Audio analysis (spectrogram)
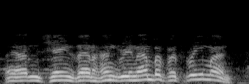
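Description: A man's voice: high voice, brisk, slight background noise, lightly acted. A man playing a chatty, slangy, impatient nightclub dice man in a 1940s radio drama. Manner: folksy slang, gabby. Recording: tinny 1940s radio recording with music behind.

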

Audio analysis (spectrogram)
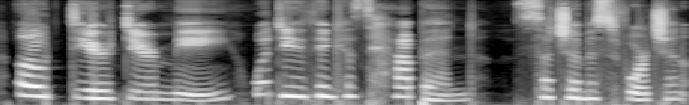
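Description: A woman's voice: mid-range voice, darkish tone, no room sound, voice pushed up, close to an everyday voice. A woman voicing a sweet little girl who is upset and tearful in a storybook reading.

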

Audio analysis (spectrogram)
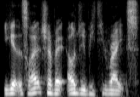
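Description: A man's voice: medium pitch, fairly even intonation, rapid-fire, no echo, clean studio sound. A young man co-hosting a casual podcast, telling stories in a rambling way with frequent swearing and laughter. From Scotland. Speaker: podcast co-host. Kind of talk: casual chat. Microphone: home mic over a voice call.

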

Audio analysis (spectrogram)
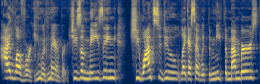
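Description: A woman's voice: high-pitched, normal speed. A woman giving enthusiastic, informal answers as a guest in a casual interview, speaking as the president of a local organization.

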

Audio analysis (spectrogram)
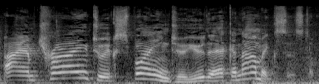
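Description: A brash know-it-all barkeep acted by a man for old-time radio comedy. The delivery is bright and forceful, swinging up and down in pompous, streetwise lectures. It is a live stage recording with faint noise. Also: high voice, wildly swooping pitch, moderate pace, full character voice, low-quality recording.

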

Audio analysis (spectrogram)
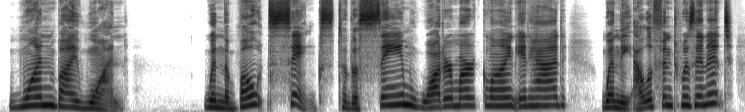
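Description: A woman's voice: medium pitch, fairly bright tone, dry recording, studio quality. A woman voicing a clever, eager young boy explaining his plan in a children's story. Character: clever, eager little boy, the emperor's son.

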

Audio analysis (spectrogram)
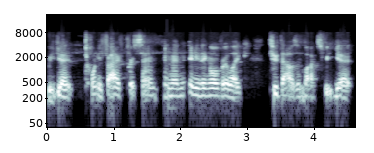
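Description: Guy w/ gravelly fry voice explaining stuff casually in an interview, kinda muffled lo-fi sound. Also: mid-range voice, little pitch movement, a little fast, darkish tone, dry recording. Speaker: gun shop owner, podcast guest.

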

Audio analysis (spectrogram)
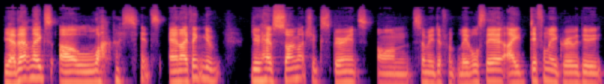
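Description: Gravelly, smooth-voiced male podcast host. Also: mid-range voice, fairly even intonation, moderate pace, a little mellow, dry recording. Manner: affirming, short acknowledgements. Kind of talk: podcast interview.

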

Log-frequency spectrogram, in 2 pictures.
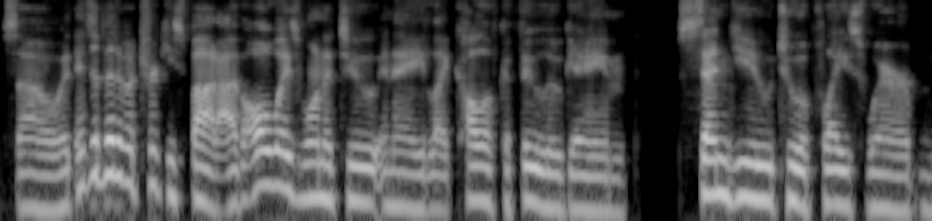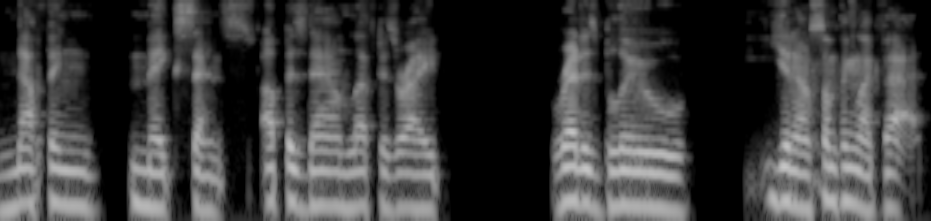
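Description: A man's voice: mid-range voice, fairly even intonation, a little slow, darkish tone. A man speaking as an interview guest, explaining things in a casual, reflective way. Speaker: interview guest, game world builder.

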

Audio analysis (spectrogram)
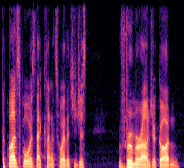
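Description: A man's voice: medium pitch, fairly even intonation, brisk, no room sound. Jokey man chatting, dry close sound. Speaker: podcast host and toy collector. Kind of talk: casual chat about action figures.

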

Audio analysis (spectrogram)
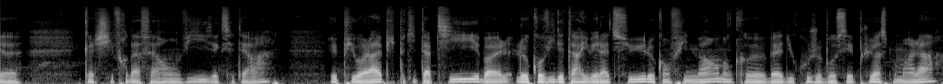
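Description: A man in his thirties from Béarn, speaking in a deep, warm, relaxed voice. He talks about his work as a market gardener in an easygoing interview manner. His speech is informal, with frequent pauses to gather his thoughts. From Béarn, France. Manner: informal, thinks aloud with frequent hesitations.

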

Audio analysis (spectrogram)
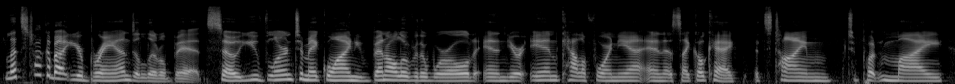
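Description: Smooth-voiced woman host. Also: fairly low pitch, normal speed, hardly any pauses, dry recording. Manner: chatty, leading questions. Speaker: interview host. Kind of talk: casual interview chat.

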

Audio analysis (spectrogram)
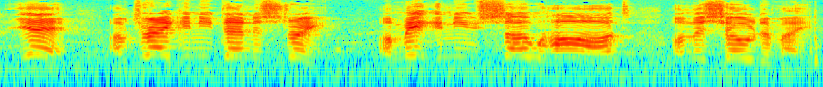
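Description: Casting: male actor as hapless British bloke, very high, piercing voice, wildly animated, stammering comedy delivery. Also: moderate pace, slight background noise, rough recording. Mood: manic, gleeful. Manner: stammering, insistent. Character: hapless, overexcited bloke lost in the street. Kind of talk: comedy sketch acting.

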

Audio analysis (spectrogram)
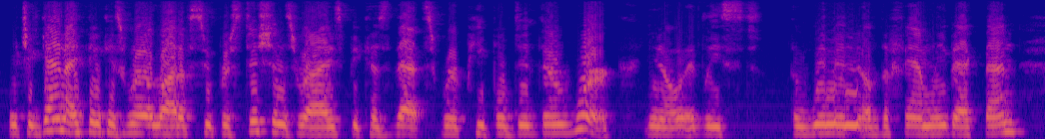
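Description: A woman author talking as a podcast guest, thoughtful and measured, now and then pausing on fillers. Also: on the low side, fairly even intonation, low-quality recording. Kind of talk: casual interview chat.

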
